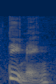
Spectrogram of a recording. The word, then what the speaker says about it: 地: Our next character is an ideogram depicting the ground stretching out before us, pronounced fourth tone, 地, 地.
